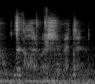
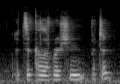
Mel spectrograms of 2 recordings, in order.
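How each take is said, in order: First: Hushed whisper of the same question. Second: Said in the usual way. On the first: Real, not acted. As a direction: whisper it to yourself, puzzled. Repeats question, then whispers it.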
